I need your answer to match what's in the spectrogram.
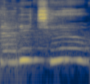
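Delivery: very high, loud, put-on camp voice.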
